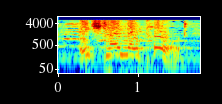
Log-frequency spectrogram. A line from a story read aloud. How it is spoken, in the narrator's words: Madhu Mangal called out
